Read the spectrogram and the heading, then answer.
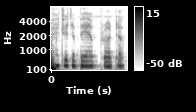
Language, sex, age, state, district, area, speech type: Assamese, female, 18-30, Assam, Sonitpur, rural, spontaneous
